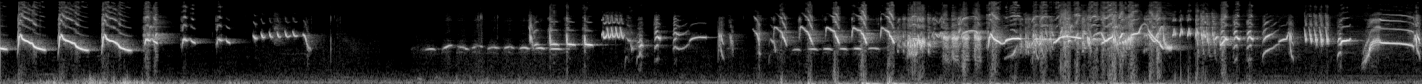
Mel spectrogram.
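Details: Training recording of a starling, played so other birds answer in song; fast chirps open, then a soft trilled stretch, then dense, excited chattering mixed with whistles and buzzy notes.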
